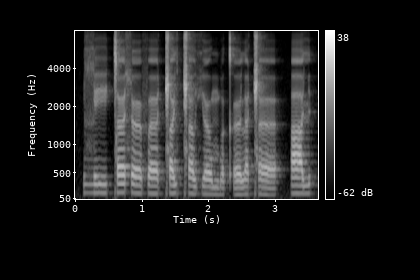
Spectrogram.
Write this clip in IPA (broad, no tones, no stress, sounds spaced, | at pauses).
ɮ iː ǀ ɜ ɬ œː f ɜː ǁ ɐ lʲ ǁ ɐ o̯ ç œː o̯ m b ɐ kʼ œ l ɐ ǁ ɜː | a lʲ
